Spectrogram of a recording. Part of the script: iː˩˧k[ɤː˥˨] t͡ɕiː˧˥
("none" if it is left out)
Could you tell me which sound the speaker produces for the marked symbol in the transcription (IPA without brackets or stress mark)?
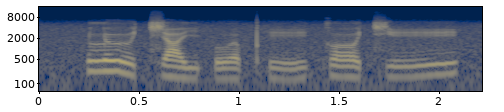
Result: ɤː˧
